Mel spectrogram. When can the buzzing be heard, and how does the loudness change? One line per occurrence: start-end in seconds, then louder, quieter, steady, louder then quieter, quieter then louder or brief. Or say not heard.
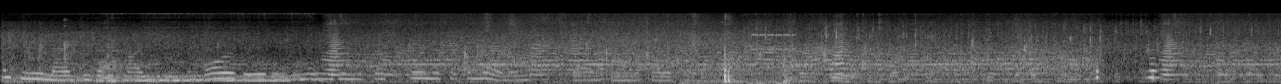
0.0-12.7 steady.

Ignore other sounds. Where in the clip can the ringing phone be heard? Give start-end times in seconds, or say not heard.
6.8-8.0.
